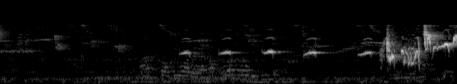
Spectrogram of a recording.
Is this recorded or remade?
remade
